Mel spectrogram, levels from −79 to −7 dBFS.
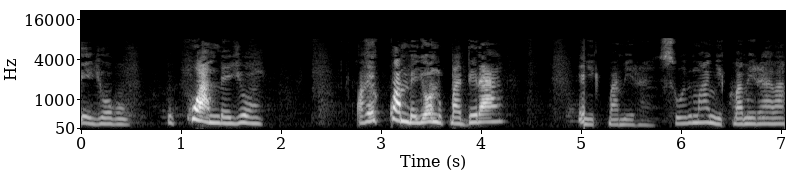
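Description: From start to finish, the speech carries MP3 compression damage, and it is plainly audible. Nothing is left above about 8.3 kHz. The treble stops at a hard ceiling. The likely cause is an encoder starved of bits, which fits a low rate near 32 kbps. To save bits, it drops the top band and discards weak frequency detail. That detail flickers in and out between frames. The result is a watery, swirling texture, with s sounds turned metallic and dull.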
